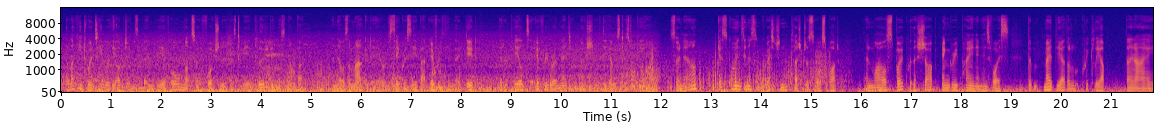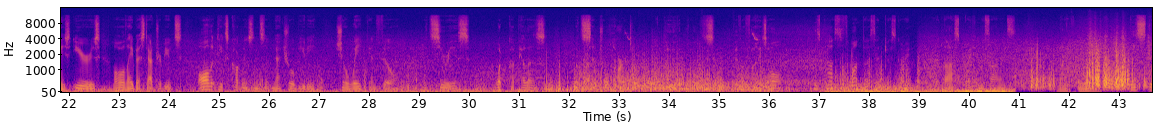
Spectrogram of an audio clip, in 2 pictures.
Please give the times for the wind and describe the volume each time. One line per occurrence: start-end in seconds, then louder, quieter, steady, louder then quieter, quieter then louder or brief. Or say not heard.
0.0-43.6 quieter then louder.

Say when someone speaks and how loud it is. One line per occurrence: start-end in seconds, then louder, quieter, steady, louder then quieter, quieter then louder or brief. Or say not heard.
0.0-40.9 quieter
41.7-43.6 brief.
